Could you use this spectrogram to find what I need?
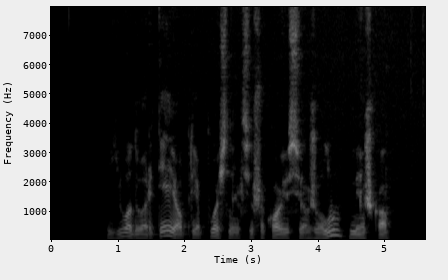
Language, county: Lithuanian, Vilnius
